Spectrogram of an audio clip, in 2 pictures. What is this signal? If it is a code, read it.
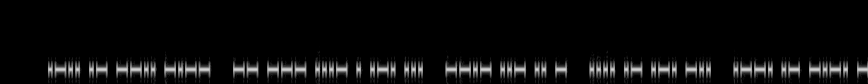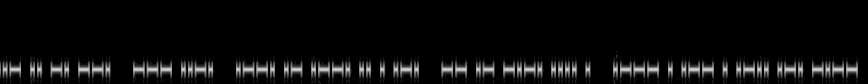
Morse code, heard as a keyed tone, about 36 wpm, 700 Hz. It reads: LAZY MOVERS QUIT HARD PACKING OF PAPIER MACHE JEWELRY
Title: Pangram Challenge v2 - 35wpm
